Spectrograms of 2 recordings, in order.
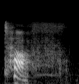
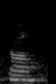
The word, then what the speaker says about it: tough: This one here is tough. Tough. Tough. Yeah. So it's as if this is an F sound, okay?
